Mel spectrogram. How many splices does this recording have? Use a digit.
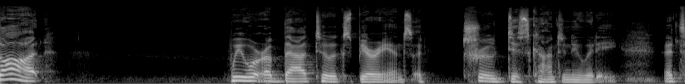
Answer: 0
